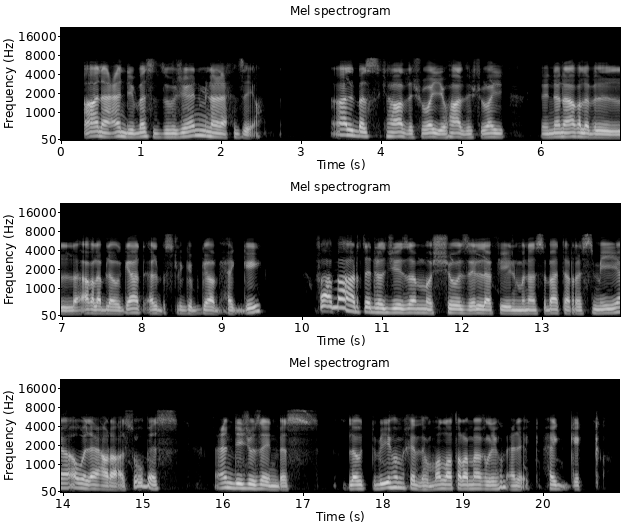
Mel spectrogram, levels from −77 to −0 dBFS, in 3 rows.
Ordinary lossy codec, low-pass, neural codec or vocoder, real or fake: none; 7.2 kHz; none; real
